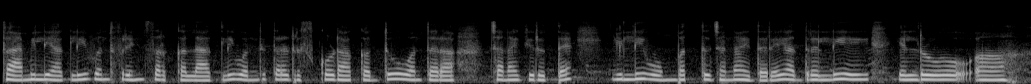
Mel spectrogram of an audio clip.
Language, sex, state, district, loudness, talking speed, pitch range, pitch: Kannada, female, Karnataka, Shimoga, -22 LUFS, 115 wpm, 205-230 Hz, 215 Hz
